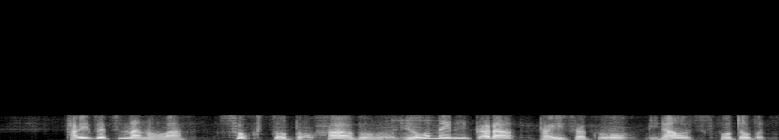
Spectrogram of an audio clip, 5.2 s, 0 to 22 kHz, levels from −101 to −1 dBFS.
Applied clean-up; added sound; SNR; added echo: neural separator model SepFormer WHAMR!.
